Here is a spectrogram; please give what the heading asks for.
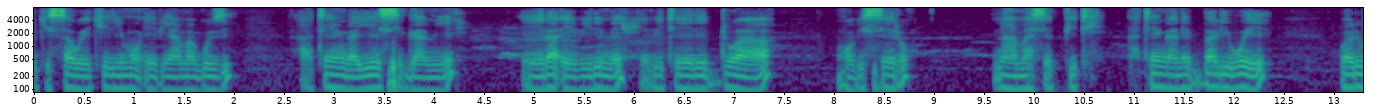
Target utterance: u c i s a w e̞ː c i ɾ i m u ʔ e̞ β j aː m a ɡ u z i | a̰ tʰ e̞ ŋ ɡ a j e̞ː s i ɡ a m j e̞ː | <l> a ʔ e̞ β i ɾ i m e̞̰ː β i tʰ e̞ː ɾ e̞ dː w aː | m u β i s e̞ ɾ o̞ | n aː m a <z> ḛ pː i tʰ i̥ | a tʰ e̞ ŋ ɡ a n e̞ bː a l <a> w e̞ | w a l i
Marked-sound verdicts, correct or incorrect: incorrect: ɾ, incorrect: s, incorrect: i

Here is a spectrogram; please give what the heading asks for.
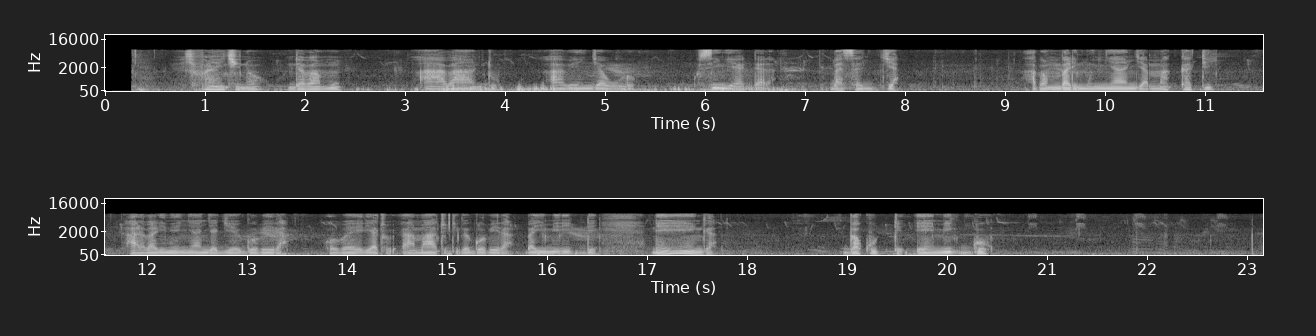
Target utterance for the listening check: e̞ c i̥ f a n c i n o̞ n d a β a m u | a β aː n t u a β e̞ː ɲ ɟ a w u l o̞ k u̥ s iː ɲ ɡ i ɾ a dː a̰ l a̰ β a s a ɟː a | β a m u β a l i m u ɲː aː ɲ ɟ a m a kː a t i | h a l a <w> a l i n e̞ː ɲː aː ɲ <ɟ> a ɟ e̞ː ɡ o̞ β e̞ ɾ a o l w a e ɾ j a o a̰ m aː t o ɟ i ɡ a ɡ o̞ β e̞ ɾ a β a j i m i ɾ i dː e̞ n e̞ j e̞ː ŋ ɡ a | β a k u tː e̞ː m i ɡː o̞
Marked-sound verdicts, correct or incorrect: incorrect: β, correct

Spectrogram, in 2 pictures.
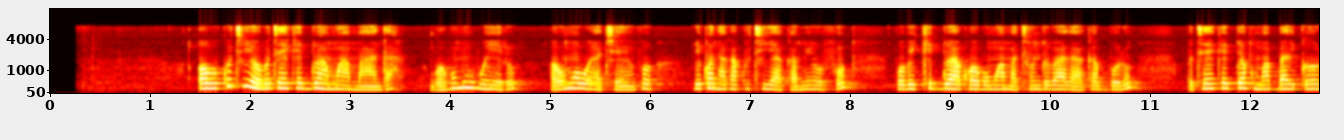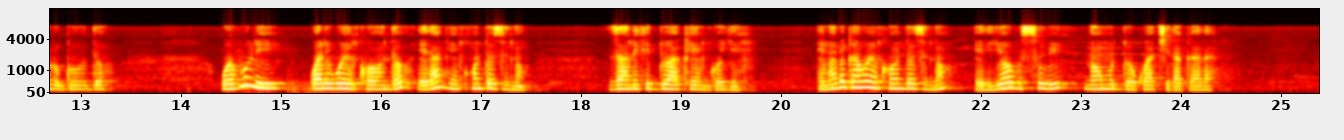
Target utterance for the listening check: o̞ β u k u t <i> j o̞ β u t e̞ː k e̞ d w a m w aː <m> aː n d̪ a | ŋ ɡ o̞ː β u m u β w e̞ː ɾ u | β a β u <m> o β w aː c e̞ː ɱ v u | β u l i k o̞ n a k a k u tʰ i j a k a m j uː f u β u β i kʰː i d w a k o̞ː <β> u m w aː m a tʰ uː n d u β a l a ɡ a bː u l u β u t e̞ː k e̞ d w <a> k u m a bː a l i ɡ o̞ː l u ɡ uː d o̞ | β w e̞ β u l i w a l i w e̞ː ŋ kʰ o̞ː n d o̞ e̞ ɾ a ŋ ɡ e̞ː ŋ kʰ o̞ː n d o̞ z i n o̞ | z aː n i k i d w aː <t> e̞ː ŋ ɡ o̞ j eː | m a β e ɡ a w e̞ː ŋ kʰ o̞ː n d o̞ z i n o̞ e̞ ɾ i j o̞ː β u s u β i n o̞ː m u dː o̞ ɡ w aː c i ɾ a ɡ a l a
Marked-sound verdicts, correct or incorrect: correct, correct, correct, correct, correct, incorrect: k

